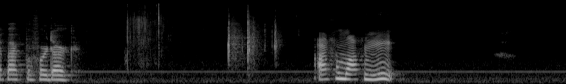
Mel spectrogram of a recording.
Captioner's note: loud crunch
